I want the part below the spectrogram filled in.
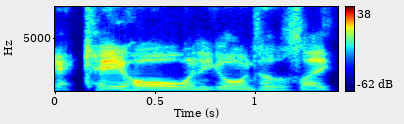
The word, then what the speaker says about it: K-Hole: Is it pronounced K-Hole? – Yeah. – Yeah. – All right. I don't know if they want like... – The K isn't silent.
